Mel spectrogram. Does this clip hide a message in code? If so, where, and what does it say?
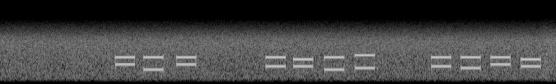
Yes: DTMF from 1.2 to 5.4 s, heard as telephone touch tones, dialled by hand, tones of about 200 ms, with radio hiss and a squelch burst at the end. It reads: 020 8726 8507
